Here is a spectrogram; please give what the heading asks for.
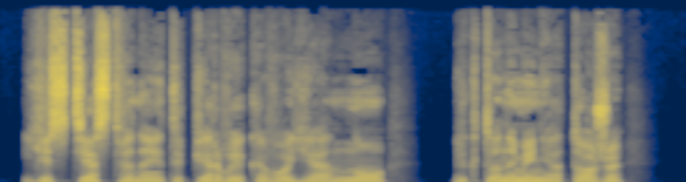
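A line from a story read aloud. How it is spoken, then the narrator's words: Blurted, bursting into tears. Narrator (Russian): выпалила и разрыдалась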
